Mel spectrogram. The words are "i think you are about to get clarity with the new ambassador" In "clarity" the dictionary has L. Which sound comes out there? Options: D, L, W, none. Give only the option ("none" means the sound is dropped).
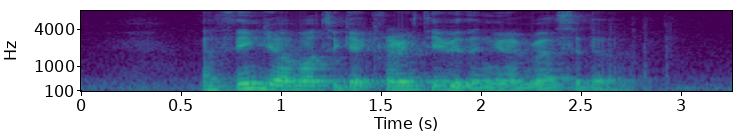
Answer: none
